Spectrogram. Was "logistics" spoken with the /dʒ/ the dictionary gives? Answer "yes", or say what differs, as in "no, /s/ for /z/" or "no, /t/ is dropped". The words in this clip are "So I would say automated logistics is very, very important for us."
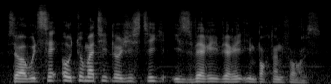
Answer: no, /ʒ/ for /dʒ/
